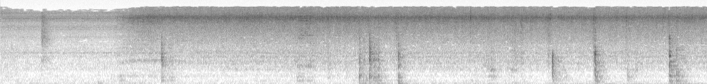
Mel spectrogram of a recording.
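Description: Diced bacon, pork and onion sizzling in a frying pan, the steady hiss starting about a second in. From about halfway, a wooden spoon knocks and scrapes against the pan as the meat is stirred.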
